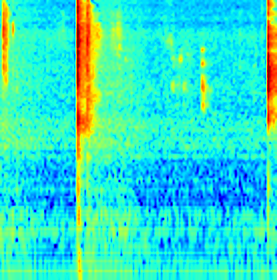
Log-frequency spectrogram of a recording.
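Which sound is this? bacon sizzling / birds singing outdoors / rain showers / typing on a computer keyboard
typing on a computer keyboard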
